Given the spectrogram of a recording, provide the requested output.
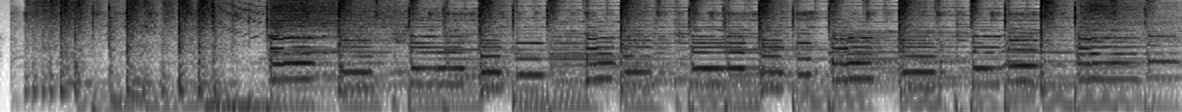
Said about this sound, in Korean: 이제 노래 한 곡 듣겠습니다.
